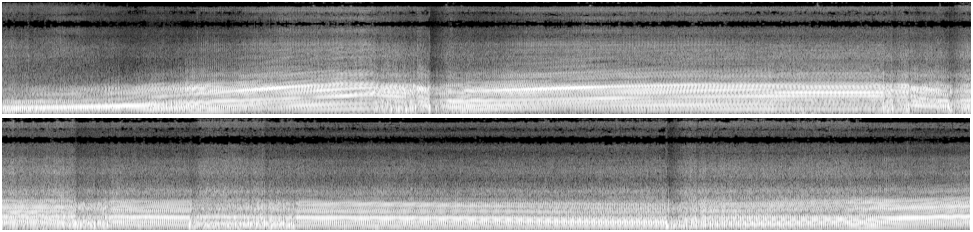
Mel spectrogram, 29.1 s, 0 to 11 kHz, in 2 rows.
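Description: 2008 Audi RS4's 4.2-litre V8 with a Milltek exhaust, heard from inside the cabin, accelerating hard: the revs climb, break briefly at upshifts about six and fourteen seconds in, run steadier through the middle, and climb again near the end.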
